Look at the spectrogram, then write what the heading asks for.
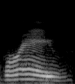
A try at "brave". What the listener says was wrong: No, get that V at the end. Brave.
